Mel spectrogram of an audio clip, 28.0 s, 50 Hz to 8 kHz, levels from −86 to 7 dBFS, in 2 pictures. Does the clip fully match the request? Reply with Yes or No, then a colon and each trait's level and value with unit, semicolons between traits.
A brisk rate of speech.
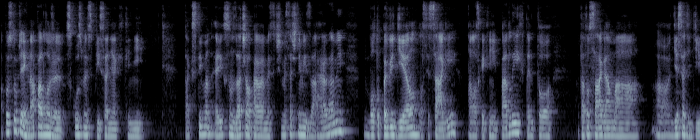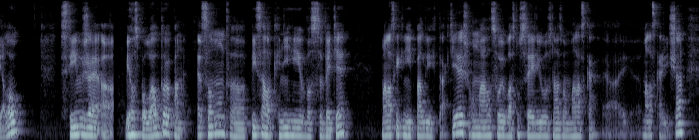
No: average, 115 wpm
